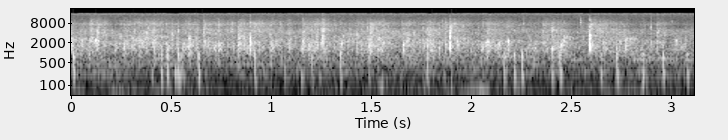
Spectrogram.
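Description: Scattered applause crackles through a hall at the launch of a school gender and health project, moderate in volume with irregular claps and faint background voices.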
